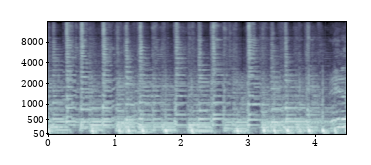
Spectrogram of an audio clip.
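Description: Several acoustic guitars strummed together in a steady, brisk rhythm, playing an instrumental passage of an Argentine folk song with no singing.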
